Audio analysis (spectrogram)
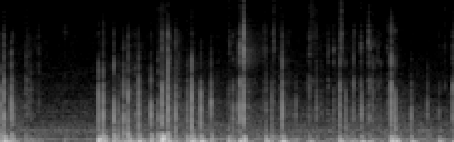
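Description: Fingertips and nails tap and scratch quickly on a small white painter's canvas stretched over a wooden frame with a hollow back. After a nearly quiet first second, a dense run of soft, dry, hollow thumps and short scratchy clicks begins, each dying away almost at once. The sound stays low and muffled throughout.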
